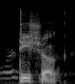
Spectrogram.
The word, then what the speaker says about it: Taoiseach: Enda Kenny es el actual Taoiseach, o jefe de gobierno, o ¿cómo se pronuncia en irlandés? Taoiseach.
